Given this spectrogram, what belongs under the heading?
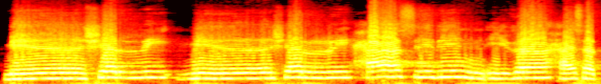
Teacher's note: Semuanya itu adalah huruf ikhfa yang dibacanya harus dengan dengung, gunnah 2 harakat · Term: ikhfa haqiqi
